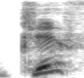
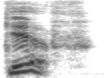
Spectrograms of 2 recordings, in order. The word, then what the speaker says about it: GIF: it's he was saying it's um Jif not gif but if consensus is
